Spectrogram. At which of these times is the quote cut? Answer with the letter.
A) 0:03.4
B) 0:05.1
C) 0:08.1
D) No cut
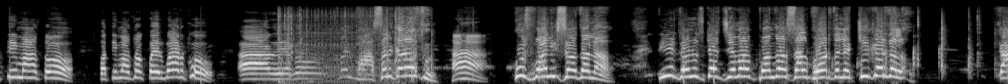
A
